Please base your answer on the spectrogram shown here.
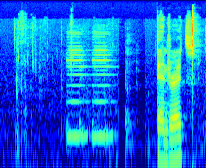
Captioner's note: buzzer buzzes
